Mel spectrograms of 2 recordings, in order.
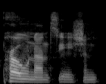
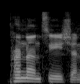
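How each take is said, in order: First: The first syllable is a full 'pro'. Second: The first syllable is a weak 'pra'. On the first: The speaker calls it wrong. "and not" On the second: The speaker calls it right. "pra and not pro"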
